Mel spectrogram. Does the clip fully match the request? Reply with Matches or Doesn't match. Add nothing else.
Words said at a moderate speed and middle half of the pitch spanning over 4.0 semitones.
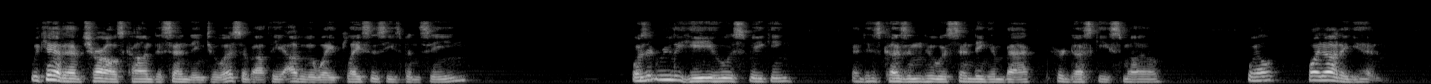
Doesn't match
